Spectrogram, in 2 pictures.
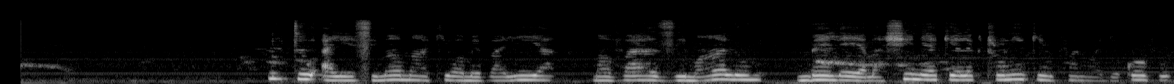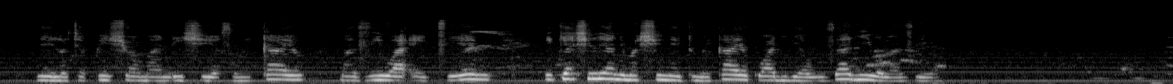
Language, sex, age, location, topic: Swahili, female, 25-35, Dar es Salaam, finance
